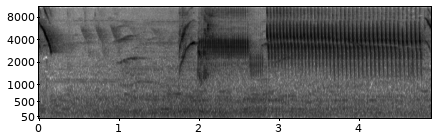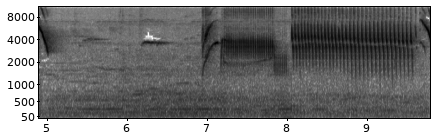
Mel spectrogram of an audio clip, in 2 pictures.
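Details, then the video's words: Young canaries kept by their owners singing: short sweeping notes, then dense buzzy rolls held for over a second, repeated after a quiet pause with another buzzy roll and quick upward slurs. "MEDIOUS SONG OF YOUNG CANARIES"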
